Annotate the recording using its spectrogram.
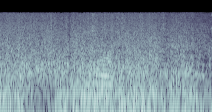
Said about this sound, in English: I don't know if you're hearing any... I heard it sounds like a washing machine or something is going, but it's okay.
